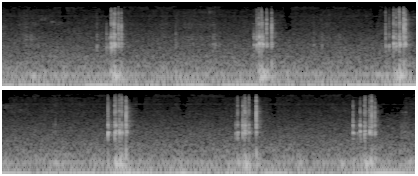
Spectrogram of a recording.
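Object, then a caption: Small plastic water bottle. A small, empty, clear plastic water bottle with a green cap stands on a table while its sides are tapped with fingertips and nails. Short, dry, bright clicky taps come in groups every second or two, some landing as quick doubles, and each dies away almost at once. A steady low hum sits underneath.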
